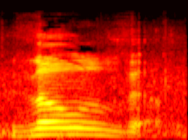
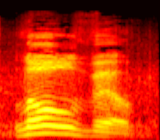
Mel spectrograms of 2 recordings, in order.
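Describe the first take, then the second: First: The name sounds like 'Lowellville'. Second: The same.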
